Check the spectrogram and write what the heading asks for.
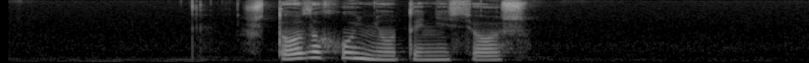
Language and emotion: Russian, neutral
